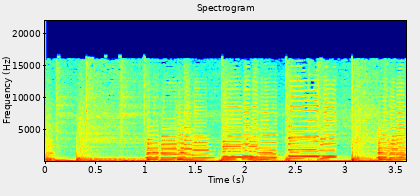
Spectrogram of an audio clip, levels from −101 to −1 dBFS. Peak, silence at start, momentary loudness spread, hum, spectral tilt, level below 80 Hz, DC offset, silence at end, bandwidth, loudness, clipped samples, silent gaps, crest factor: -2 dBFS; 0 s; 4 LU; none; -4 dB/octave; -24 dBFS; under 0.1%; 0 s; 17 kHz; -18 LUFS; under 0.1%; none; 16 dB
